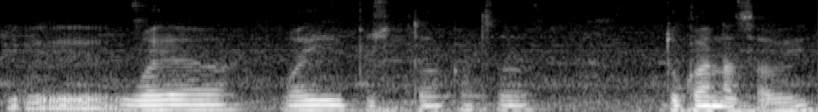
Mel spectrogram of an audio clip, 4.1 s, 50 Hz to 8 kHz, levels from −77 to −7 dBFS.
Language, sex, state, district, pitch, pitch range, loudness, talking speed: Marathi, male, Maharashtra, Mumbai Suburban, 120 Hz, 105-125 Hz, -17 LUFS, 105 wpm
